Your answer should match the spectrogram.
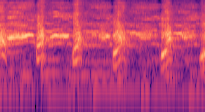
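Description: Laughter in short, sharply rising bursts, about two or three a second.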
